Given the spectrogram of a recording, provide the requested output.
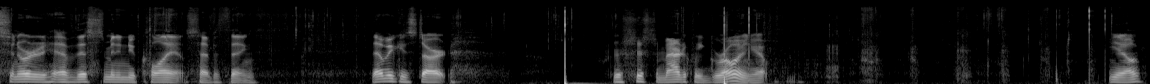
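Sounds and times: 
speech: 0.1s - 2.7s, 3.7s - 4.7s, 6.1s - 7.8s, 11.1s - 11.4s
person chewing crunchy Cheerios cereal: 7.5s - 11.2s.

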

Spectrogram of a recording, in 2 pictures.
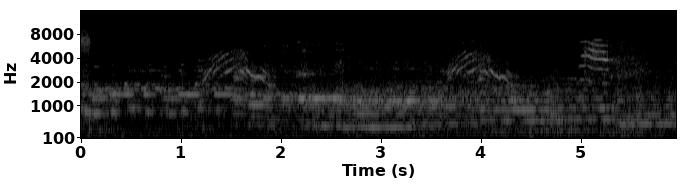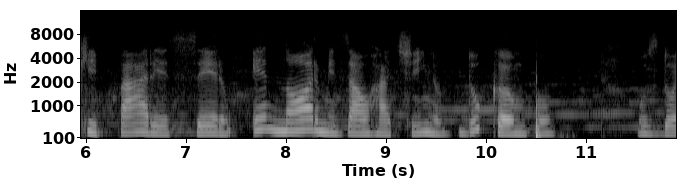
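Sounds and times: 
cats meowing: 1.2s - 2.5s, 3.5s - 5.5s
speech: 6.0s - 10.6s, 11.5s - 11.8s.

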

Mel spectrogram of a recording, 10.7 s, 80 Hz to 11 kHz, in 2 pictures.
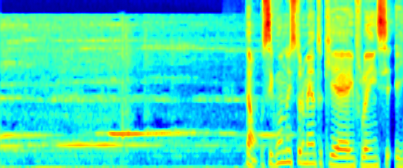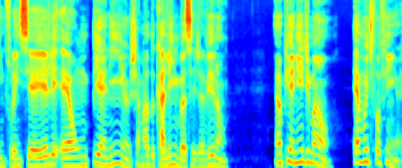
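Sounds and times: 
low rumbling hum: 0.0s - 4.3s
nail violin bowed with a violin bow: 0.0s - 4.4s
speech: 3.3s - 10.7s.

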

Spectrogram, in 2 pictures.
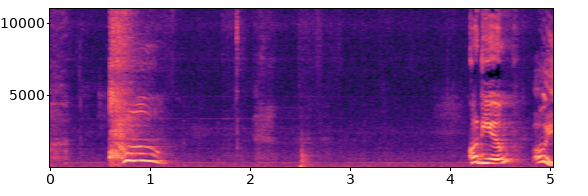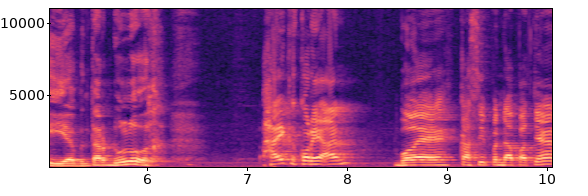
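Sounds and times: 
cough: 0.6s - 1.3s
speech: 4.2s - 6.4s, 7.2s - 10.0s.

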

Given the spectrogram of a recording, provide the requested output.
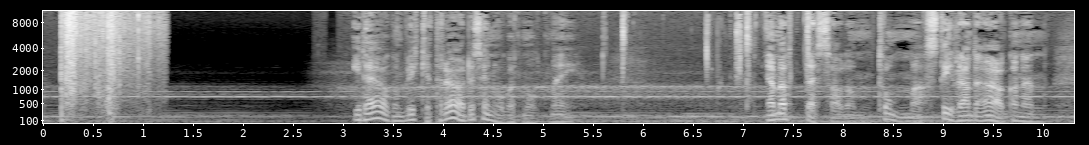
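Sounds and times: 
crash of person tumbling down from a huge wooden nesting box: 0.2s - 1.2s
speech: 3.1s - 5.4s, 7.2s - 10.1s.

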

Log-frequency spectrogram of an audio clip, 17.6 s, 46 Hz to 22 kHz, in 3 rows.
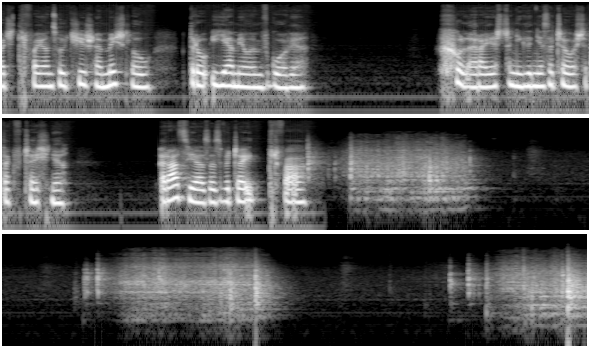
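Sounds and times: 
speech: 0.0s - 3.2s, 4.4s - 6.6s, 7.5s - 9.5s
something dragged and scraping against a hard wooden surface: 9.2s - 10.8s, 12.6s - 14.6s, 16.3s - 17.5s.

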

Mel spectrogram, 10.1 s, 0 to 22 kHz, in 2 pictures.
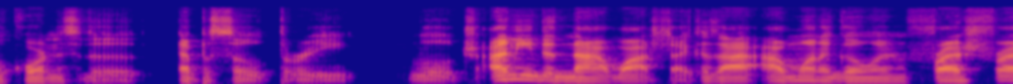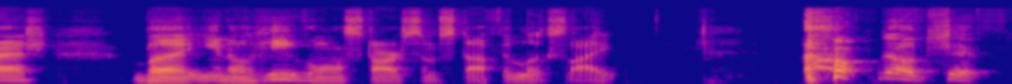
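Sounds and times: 
speech: 0.0s - 8.2s, 9.1s - 10.0s
person coughing: 9.1s - 9.5s
throat clearing: 9.1s - 9.5s.

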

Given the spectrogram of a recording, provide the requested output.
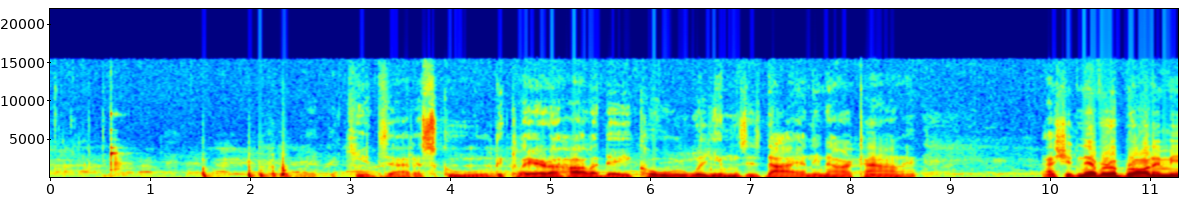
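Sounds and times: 
faint murmuring voices of a celebrating crowd in a saloon: 0.0s - 11.2s
glass clinking: 0.6s - 0.9s
speech: 3.0s - 8.9s, 9.9s - 11.2s.

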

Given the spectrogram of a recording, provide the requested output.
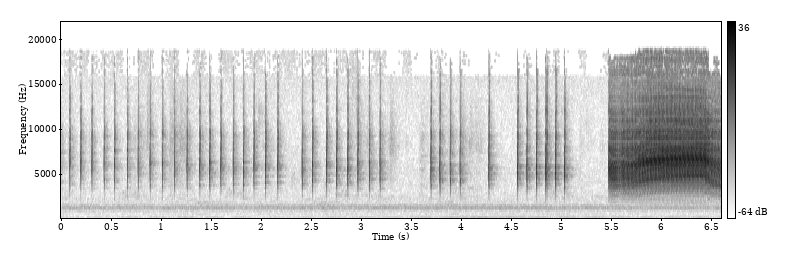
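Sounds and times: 
Cassin's periodical cicada clicking and buzzing: 0.0s - 6.6s.

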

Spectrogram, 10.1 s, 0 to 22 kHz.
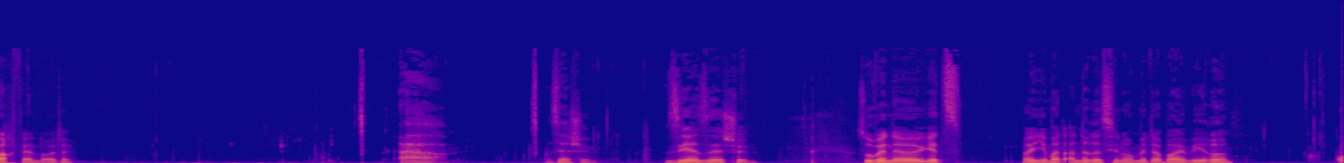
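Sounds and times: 
speech: 0.0s - 0.7s, 4.1s - 5.8s, 6.4s - 9.4s
person sipping water from a sparkling-wine bottle: 0.8s - 5.0s, 9.3s - 10.0s.

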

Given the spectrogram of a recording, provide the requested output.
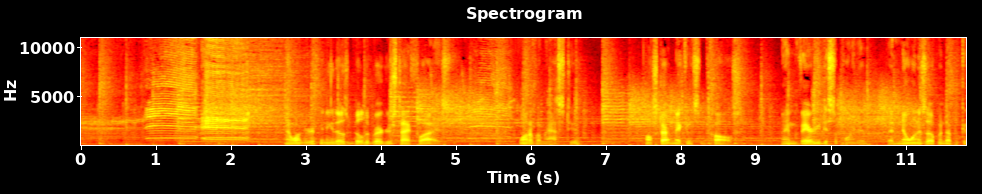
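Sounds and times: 
sheep bleating: 0.0s - 2.8s, 4.8s - 5.9s
speech: 2.7s - 5.0s, 5.8s - 6.8s, 7.5s - 11.7s.

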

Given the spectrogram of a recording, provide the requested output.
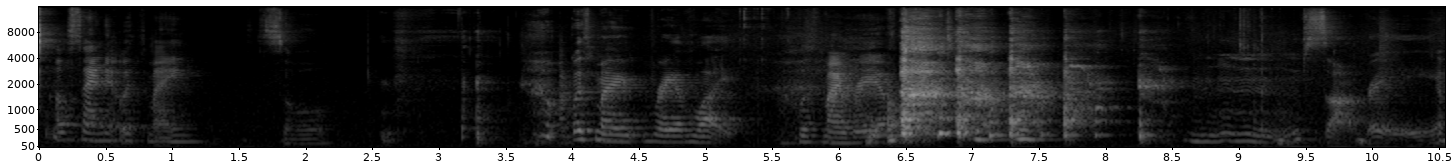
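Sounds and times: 
speech: 0.1s - 7.7s, 8.6s - 10.5s
coughing: 3.2s - 3.6s, 6.4s - 8.8s.

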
